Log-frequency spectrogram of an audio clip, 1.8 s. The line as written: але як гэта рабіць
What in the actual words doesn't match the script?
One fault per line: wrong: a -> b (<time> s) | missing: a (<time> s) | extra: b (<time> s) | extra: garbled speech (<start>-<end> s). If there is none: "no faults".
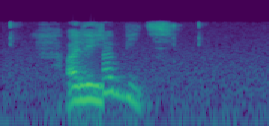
missing: як гэта (0.6 s)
